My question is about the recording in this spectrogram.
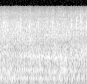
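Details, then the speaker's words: Classic twin-carb motorcycle, cold start after flooding both carbs with no choke control: starts on one kick into a steady, even twin-cylinder idle with a smooth beat and no knocks or misses; tickover expected to rise once warm; normal idle. "so one kick very smooth engine"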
